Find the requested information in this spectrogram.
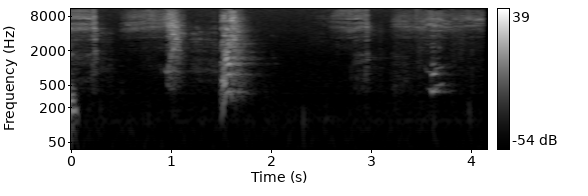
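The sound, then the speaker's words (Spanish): A dog lets out about five hoarse, raspy barks at irregular intervals, with quiet gaps between each breathy, strained bark. “Ese perro está afónico.”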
